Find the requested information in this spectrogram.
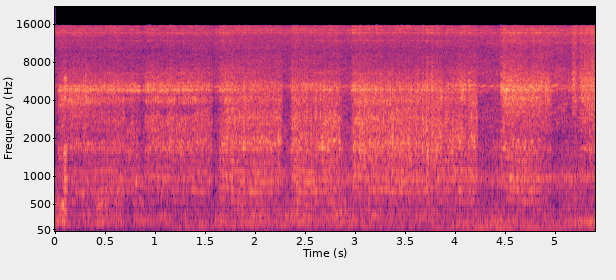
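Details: Cast saw removing the plaster from a fractured ankle 28 days after an accident. A continuous buzzing motor whine with brief dips as the blade pauses while cutting the plaster.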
